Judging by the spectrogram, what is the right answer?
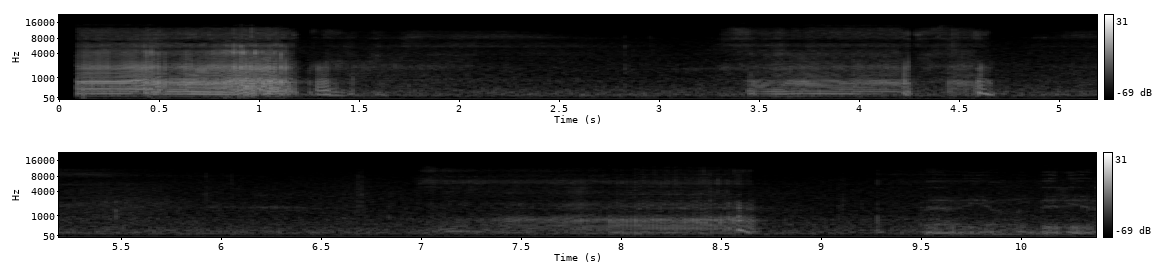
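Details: Doug, a pug, snoring like an old man: one loud raspy, buzzing opening snore followed by softer ones with some hissing; flat-faced dog snoring.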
